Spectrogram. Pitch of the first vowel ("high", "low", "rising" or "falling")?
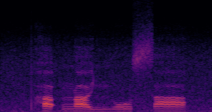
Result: high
